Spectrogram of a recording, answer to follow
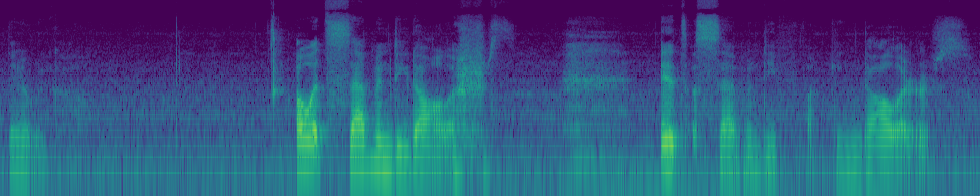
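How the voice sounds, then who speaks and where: Slow-talking young woman, casual and swearing. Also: low voice, vocal fry, darkish tone, slight background noise. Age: young adult. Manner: casual, swears, mutters to herself while working. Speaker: vlogger. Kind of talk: casual vlog chat. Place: small bedroom indoors by a window.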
